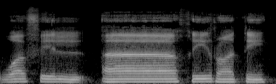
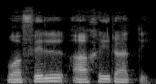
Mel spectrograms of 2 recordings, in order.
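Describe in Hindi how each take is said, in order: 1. शुरू का स्वर लंबा है; 'ra' छोटा है। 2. शुरू का स्वर छोटा है; 'ra' लंबा है। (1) "सही तरीके से पढ़ेंगे तो ये होगा" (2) "आ को लंबा नहीं करते और पढ़ते हैं ... रा को लंबा कर देते हैं"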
